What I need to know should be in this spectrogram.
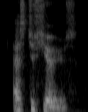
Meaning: feminine singular of astucieux
- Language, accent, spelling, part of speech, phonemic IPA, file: French, Canada, astucieuse, adjective, /as.ty.sjøz/, LL-Q150 (fra)-astucieuse.wav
